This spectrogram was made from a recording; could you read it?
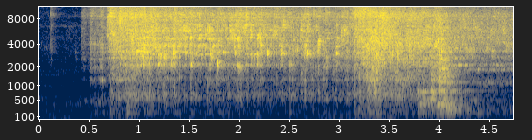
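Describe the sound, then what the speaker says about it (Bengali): Boal fish frying in oil in a wok, a loud, continuous hissing sizzle that erupts suddenly as the fish goes in and keeps bubbling and crackling close by, with no talk. "কড়াইতে তেল দিয়ে দিয়েছি, মাছটা ভেজে নিই"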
